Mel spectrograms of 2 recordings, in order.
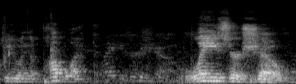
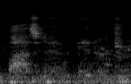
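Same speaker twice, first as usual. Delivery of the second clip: mystical whisper; 6 semitones lower, 22 dB quieter, faster than usual. Acted. Whispered mystical voiceover line.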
